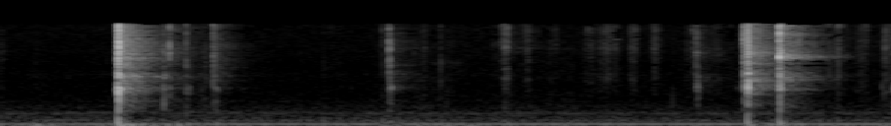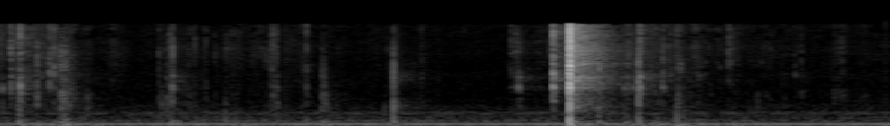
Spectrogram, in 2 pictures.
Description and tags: A stapler stapling paper. Or fingers.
